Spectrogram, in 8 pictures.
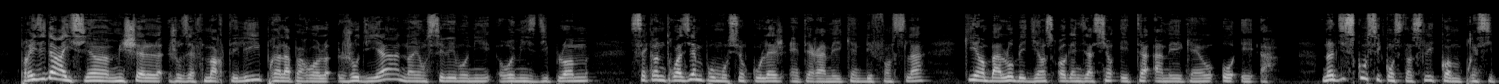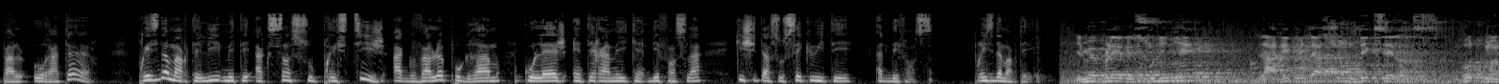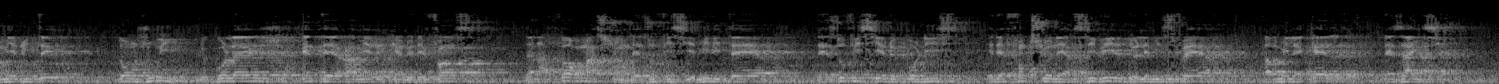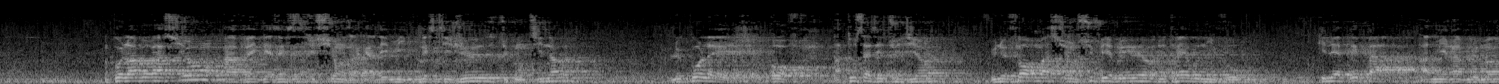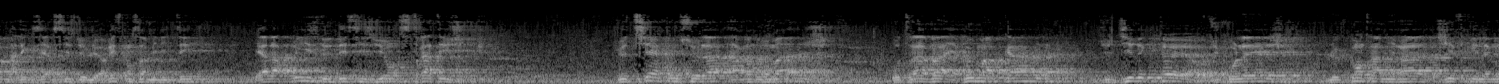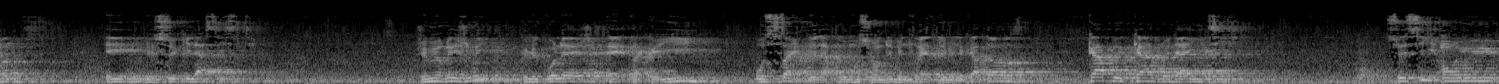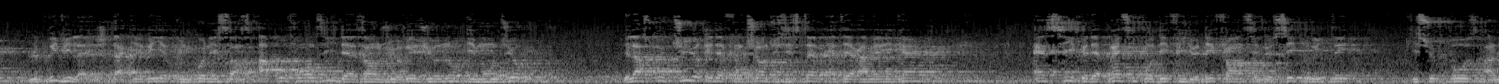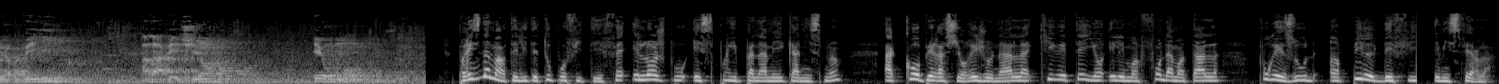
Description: Prezidan Martelly pran lapawòl nan l'OEA - Repòtaj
